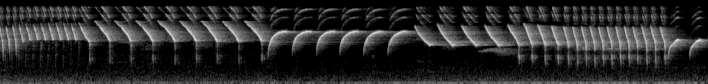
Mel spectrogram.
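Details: Canary's luxurious lure song, meant to set other canaries singing in reply; an unbroken run of rolling tours, each a rapid series of bright, sweeping slurred notes, with the pitch and speed shifting between tours.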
